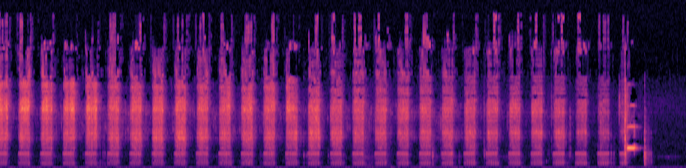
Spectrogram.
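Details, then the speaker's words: Kaugic electronic ear irrigation device (ear wax removal kit with camera) spraying into the ear canal: regular hissing water pulses about three per second, stronger than expected, with poor seal on the ear. "And I'm going to hit this little button that says spray. Ah. Oh my gosh. I was not expecting it to be that strong."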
